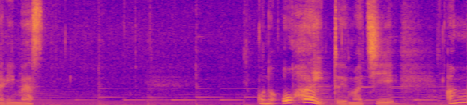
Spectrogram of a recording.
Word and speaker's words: Ojai: オハイ OJAI と書いてオハイというふうに発音します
